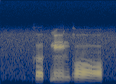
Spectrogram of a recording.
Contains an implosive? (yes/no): yes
